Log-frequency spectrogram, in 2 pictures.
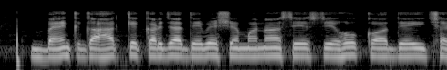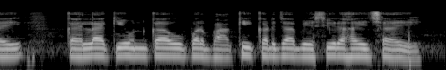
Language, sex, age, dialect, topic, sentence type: Magahi, male, 25-30, Western, banking, statement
